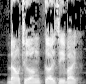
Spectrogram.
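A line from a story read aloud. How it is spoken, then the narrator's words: Cold. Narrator (Vietnamese): Tôn Bất Tà lạnh lùng nói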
